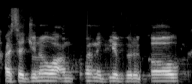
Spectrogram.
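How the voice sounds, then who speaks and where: Fast-talking young west of Ireland man. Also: fairly high pitch, level tone, lo-fi sound. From Galway, Ireland. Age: 20s. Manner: emphatic, repetitive, peppered with "you know" and "okay". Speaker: host of a network marketing launch call. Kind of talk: motivational sales pitch.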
